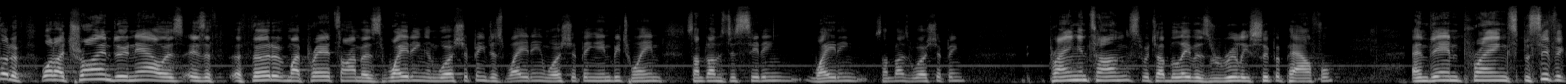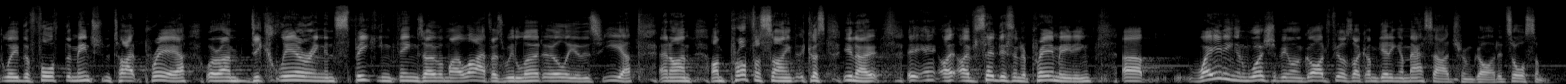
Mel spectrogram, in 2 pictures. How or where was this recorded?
large echoing room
